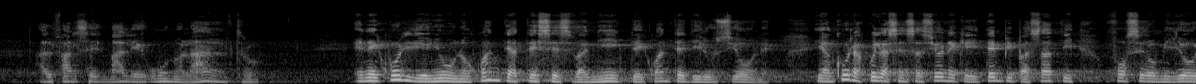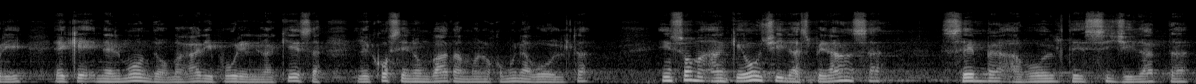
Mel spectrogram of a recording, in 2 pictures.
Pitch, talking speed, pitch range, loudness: 135 Hz, 125 wpm, 125-155 Hz, -28 LUFS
